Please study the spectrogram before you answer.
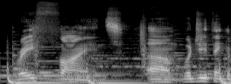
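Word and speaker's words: Ralph Fiennes: I can't remember how he pronounces his name. It's Rafe Fines.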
